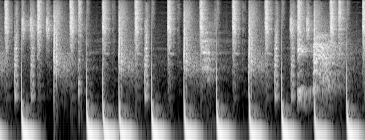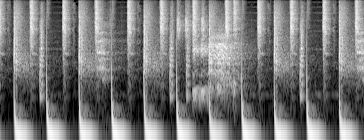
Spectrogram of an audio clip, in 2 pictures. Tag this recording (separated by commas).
Funk, Music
